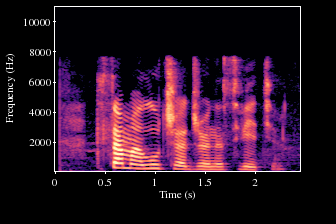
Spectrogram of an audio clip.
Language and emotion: Russian, positive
